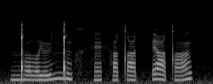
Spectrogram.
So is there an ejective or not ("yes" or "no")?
yes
